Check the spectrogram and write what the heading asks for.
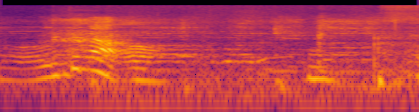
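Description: A baby vocalizing briefly in the first half-second, a short sliding voice sound, with music playing in the background.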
